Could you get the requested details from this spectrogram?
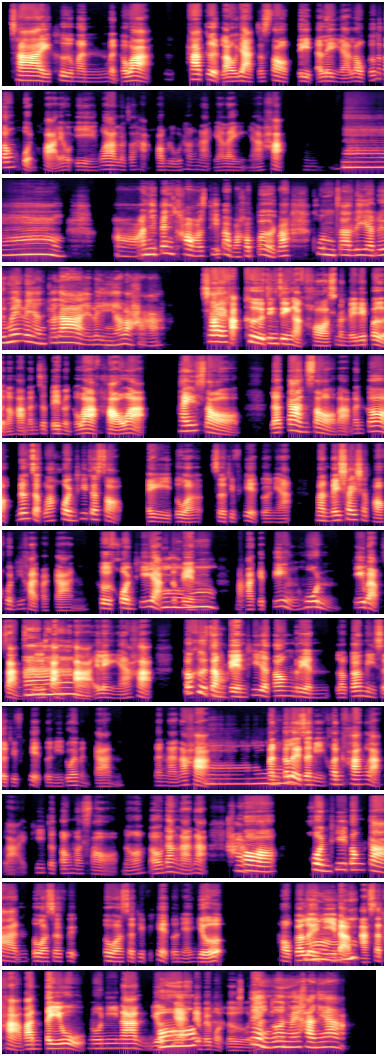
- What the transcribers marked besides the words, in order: in English: "เซอร์ทิฟิเคิต"; in English: "เซอร์ทิฟิเคิต"; in English: "เซอร์ทิฟิเคิต"
- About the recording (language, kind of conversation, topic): Thai, podcast, การเรียนออนไลน์เปลี่ยนแปลงการศึกษาอย่างไรในมุมมองของคุณ?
